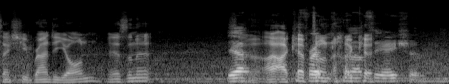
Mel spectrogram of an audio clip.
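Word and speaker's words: Raidillon: I kept on saying Radillon with an L. It's actually Radillon, isn't it?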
